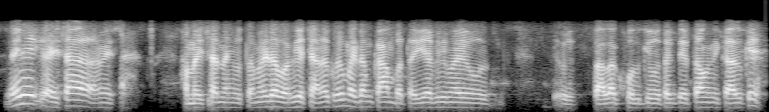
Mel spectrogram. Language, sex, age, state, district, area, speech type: Hindi, male, 45-60, Uttar Pradesh, Prayagraj, rural, conversation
